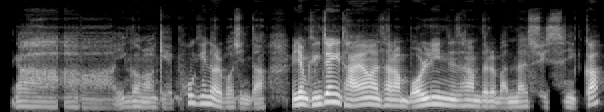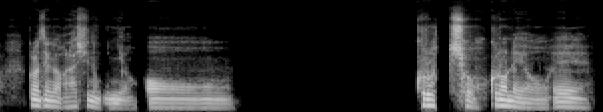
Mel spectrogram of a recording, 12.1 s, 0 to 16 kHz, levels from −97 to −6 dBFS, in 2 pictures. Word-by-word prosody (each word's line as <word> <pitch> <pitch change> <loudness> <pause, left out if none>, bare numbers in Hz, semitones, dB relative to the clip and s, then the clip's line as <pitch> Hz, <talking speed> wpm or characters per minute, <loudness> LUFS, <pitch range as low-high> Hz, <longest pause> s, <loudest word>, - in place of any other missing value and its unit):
아 - - -8
인간관계의 120 -3 -8
폭이 210 -2 -4
넓어진다. 115 - -2 0.2
왜냐하면 175 +1 +7
굉장히 230 +8 +7
다양한 170 +2 +6
사람, 150 -3 +2
멀리 160 +8 +5
있는 170 -4 +3
사람들을 140 -3 -1
만날 120 +3 -4
수 - - -9
있으니까 120 -2 -1 0.2
그런 155 - 0
생각을 130 -5 -4
하시는군요. 105 -8 -6
어. 105 -2 -6 1.8
그렇죠. - - +1
그러네요. 115 -10 -2
예. 115 -4 -5
125 Hz, 290 characters per minute, -26 LUFS, 110-155 Hz, 1.8 s, 왜냐하면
